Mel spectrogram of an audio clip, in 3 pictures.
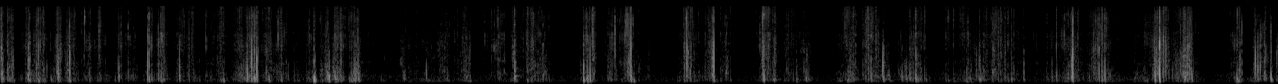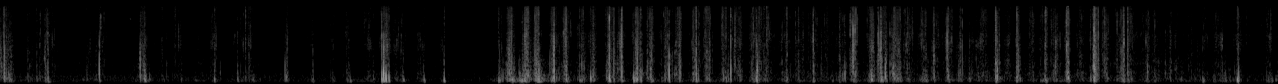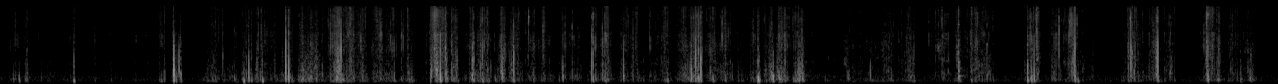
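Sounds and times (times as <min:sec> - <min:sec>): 
asparagus fern sprigs scratching against a phone microphone: 0:00.0 - 0:38.2.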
